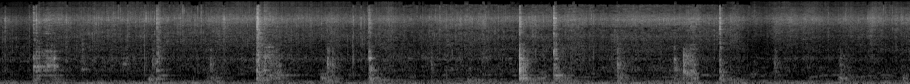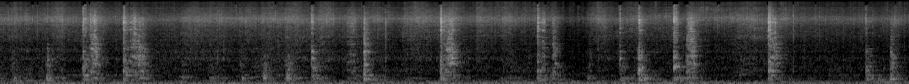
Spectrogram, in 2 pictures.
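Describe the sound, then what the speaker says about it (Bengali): Capsicum, carrot and shredded cabbage fry in a pan for a paneer roll filling, a constant close sizzle broken by frequent irregular spatula scrapes and stirs. "ক্যাপসিকামটাও দু থেকে তিন মিনিট ভেজে এরপর দিয়ে দেবো গাজর ও বাঁধাকপি কুচি"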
